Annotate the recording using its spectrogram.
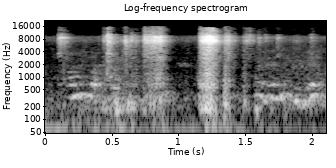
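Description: Quiet handling of bedding while a bed is made: a brief rustle of cloth about a second in, with a faint voice.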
